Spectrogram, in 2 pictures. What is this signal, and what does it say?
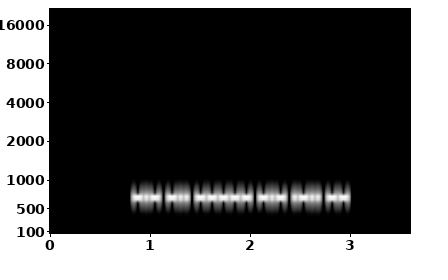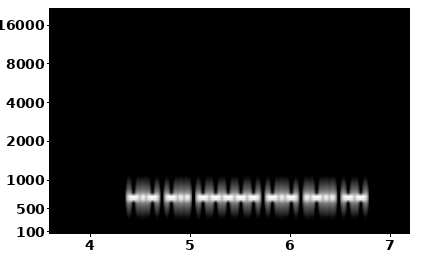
Morse code, heard as a keyed tone, about 33 wpm, 700 Hz. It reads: KD0KLM KD0KLM
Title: Speed Racing - USA 2x3 Call Signs 28wpm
